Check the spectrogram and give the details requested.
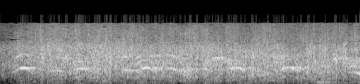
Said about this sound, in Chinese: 亲爱的观众朋友们，大家晚上好！哎呦，这个，听听这掌声，这就叫人怕出名，猪怕壮。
